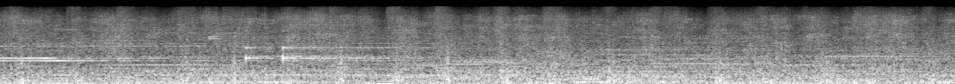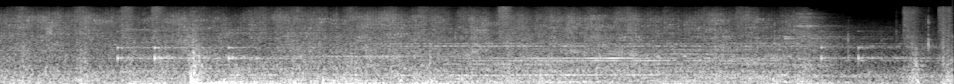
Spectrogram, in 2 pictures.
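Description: A magical humming drones steadily.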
